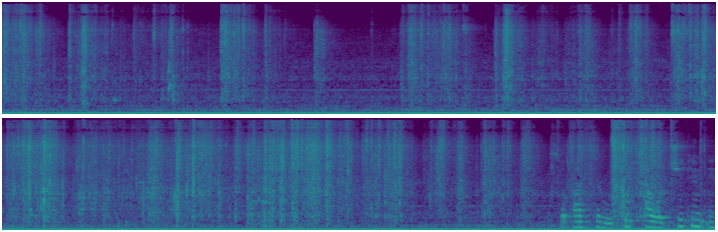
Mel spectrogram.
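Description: Foil and paper crinkle and rustle under hands.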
